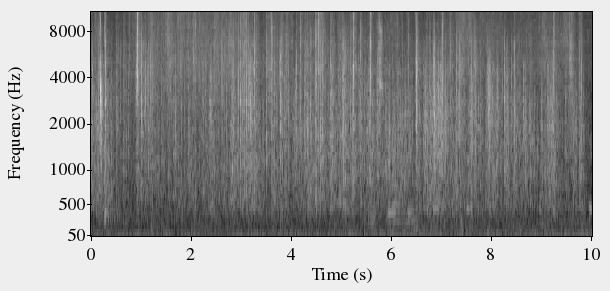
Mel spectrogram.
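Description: Large paper plan sheets rustling and crinkling as they are handled and rolled up, with irregular crackles throughout.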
